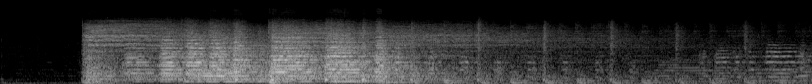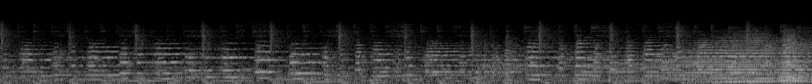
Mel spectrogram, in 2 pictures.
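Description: A full brass band playing. After a brief near-silent pause it comes in loudly about a second in, eases to a quieter passage, and swells again near the end.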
